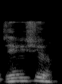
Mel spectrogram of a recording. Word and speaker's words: Gene Shue: I'm sorry, Gene Shoe. He had a lot of people go pro. Not I a did lot of say it them. right. Okay, I did say it right, Gene Shoe.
